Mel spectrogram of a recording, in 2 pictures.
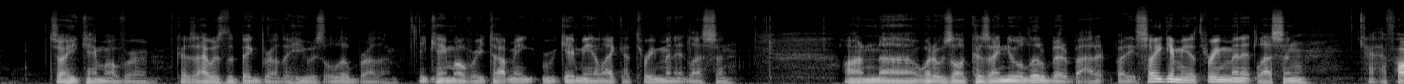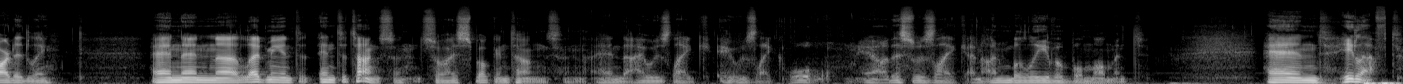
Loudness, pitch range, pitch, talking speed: -23 LUFS, 75-95 Hz, 85 Hz, 180 wpm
